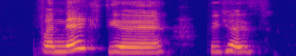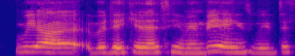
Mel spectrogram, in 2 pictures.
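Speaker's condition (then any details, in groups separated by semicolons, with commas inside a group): Cerebral palsy; wheelchair user, quadriplegic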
